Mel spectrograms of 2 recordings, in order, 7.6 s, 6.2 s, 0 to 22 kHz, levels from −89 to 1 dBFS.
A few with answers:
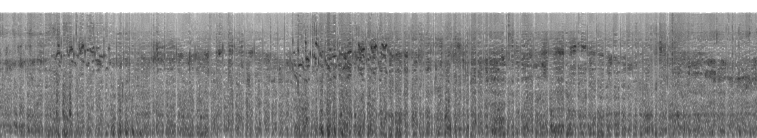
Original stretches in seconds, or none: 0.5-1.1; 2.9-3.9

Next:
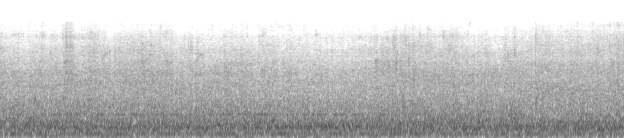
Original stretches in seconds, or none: 0.0-6.2

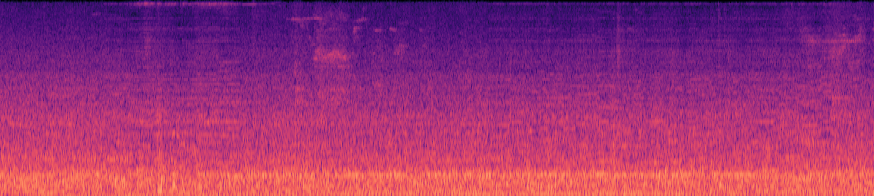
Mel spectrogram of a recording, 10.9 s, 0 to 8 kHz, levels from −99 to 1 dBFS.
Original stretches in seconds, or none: 0.0-1.3; 3.0-6.1; 10.4-10.9

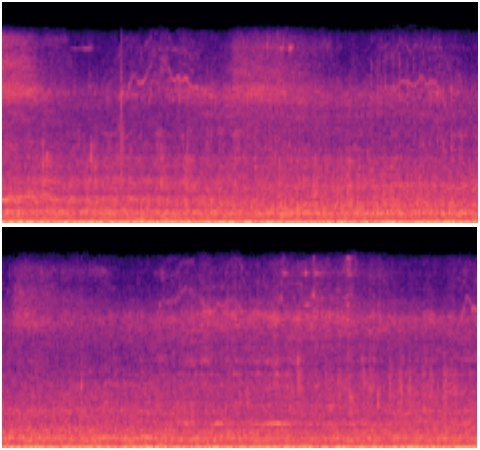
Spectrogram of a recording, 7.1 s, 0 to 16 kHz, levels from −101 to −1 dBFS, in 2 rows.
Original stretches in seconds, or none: 0.0-7.1

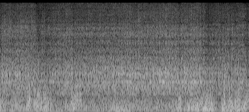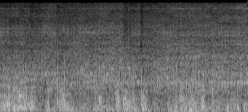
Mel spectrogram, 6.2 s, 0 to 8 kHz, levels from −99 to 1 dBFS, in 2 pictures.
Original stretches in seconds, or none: 0.0-3.0

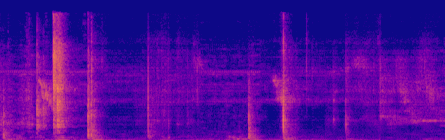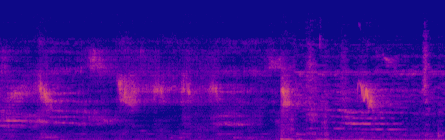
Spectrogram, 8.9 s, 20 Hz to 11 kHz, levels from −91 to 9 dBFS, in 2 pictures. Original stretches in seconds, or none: 0.0-0.9; 2.0-2.6; 7.4-8.9

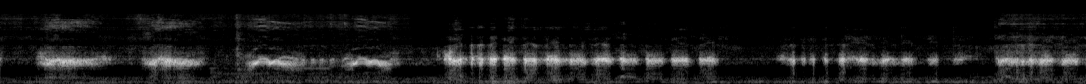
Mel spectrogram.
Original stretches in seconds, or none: 2.1-3.9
